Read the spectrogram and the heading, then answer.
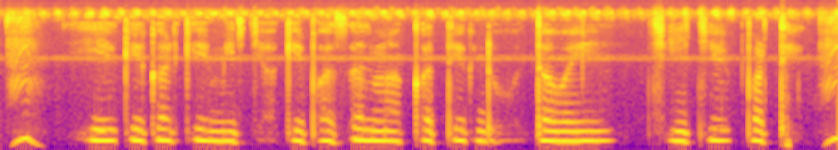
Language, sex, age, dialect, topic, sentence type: Chhattisgarhi, female, 25-30, Northern/Bhandar, agriculture, question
